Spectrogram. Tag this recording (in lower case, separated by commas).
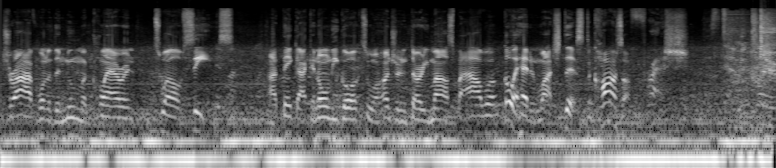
music, speech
